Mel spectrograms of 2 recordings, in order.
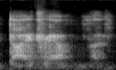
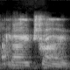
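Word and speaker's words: diatribe: Um, and by the way, the more I think about Dioenesis, diet trade, um, diet trap, how do I pronounce that? Diet tribe.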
